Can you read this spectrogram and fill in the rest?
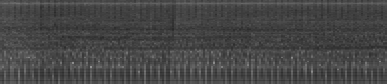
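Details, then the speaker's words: Generac petrol pressure washer with the throttle at max power, showing how it runs in excellent shape. A loud, steady full-throttle drone with the pump pulsing evenly and no surging or misfire; normal. "So we'll go ahead and try to do that right now, and we'll show you how the machine should function when it's running in excellent shape."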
